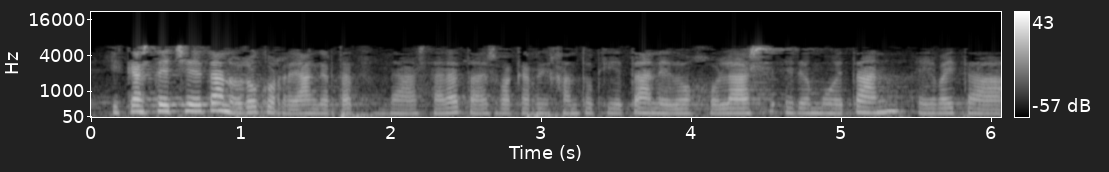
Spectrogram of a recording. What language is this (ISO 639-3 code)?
eus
